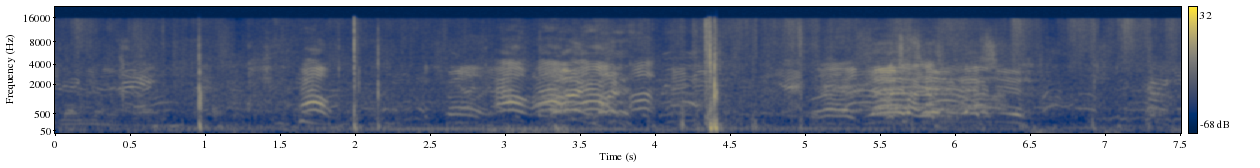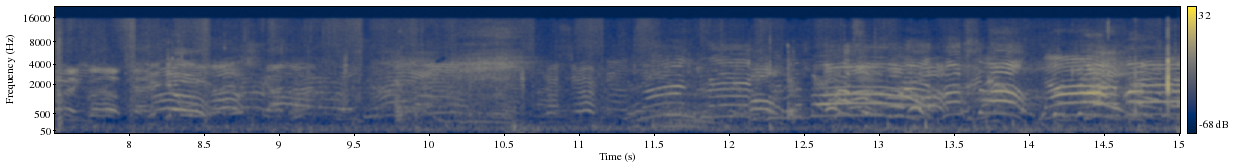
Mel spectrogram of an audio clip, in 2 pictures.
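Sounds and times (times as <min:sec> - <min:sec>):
players shouting: 0:01.6 - 0:10.6, 0:11.4 - 0:15.0
soccer ball being kicked: 0:04.1 - 0:05.1.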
